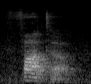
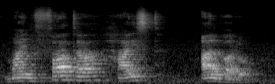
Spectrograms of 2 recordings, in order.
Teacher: en Vater, la ER se pronuncia más bien como una A y una R casi imperceptible. Así que Vater podría pronunciarse F-A-T-A-R, o como la R es casi imperceptible, podría pronunciarse F-A-T-A, Vater.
